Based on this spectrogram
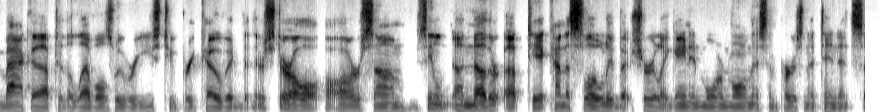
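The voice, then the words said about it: Distinct accent, pleasant voice. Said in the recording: “listen to that accent. The guy's got a voice you could listen to for hours”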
